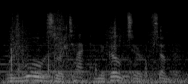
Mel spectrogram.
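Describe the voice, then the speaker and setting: A man's voice: fairly high pitch, racing, echoey room, big-room sound, natural voice. An actor voicing a timid young farm boy recruit in a fantasy game, hesitant, stammering and deferential. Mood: nervous. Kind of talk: fantasy video game dialogue. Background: loud game music.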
